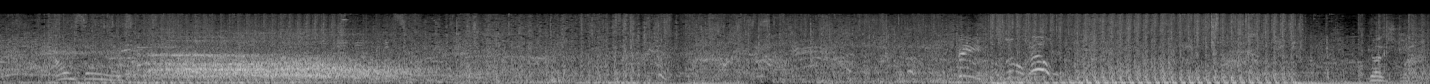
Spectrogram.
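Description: Gunfire in the video game Back 4 Blood comes as a dense, continuous barrage of shots and rattling bursts, loud throughout and mixed with voices.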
